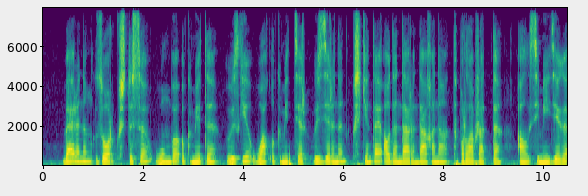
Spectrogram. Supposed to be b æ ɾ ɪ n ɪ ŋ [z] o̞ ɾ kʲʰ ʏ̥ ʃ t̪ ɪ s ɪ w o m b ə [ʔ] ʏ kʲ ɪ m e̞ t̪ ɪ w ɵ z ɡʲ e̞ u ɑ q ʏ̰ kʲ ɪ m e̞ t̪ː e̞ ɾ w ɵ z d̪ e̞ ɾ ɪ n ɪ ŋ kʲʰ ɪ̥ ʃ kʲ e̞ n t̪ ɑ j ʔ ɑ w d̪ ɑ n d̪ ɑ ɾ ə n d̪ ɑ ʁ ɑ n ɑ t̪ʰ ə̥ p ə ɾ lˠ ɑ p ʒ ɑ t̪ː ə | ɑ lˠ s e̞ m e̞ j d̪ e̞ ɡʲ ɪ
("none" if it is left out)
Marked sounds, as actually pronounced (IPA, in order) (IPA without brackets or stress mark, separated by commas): z, ʔ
